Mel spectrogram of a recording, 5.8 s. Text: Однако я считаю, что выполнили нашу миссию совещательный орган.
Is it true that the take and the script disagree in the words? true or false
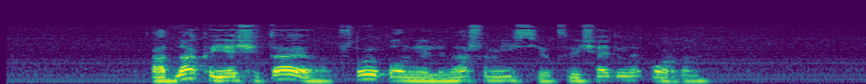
false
